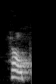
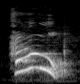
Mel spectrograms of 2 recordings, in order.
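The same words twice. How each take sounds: First: It is said plainly, without much feeling. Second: It is said in an upset, worried voice.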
